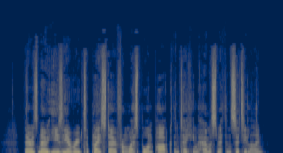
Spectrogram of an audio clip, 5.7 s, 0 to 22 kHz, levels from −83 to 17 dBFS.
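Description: Nothing goes wrong anywhere in this recording: the speech simply runs its course without a single glitch, dropout or disturbance to point at.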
